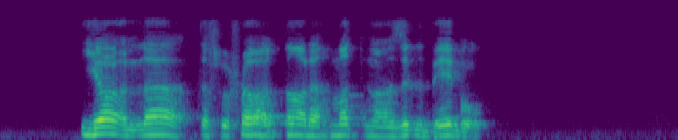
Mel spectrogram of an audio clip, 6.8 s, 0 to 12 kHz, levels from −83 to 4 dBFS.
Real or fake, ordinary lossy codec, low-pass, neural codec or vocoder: fake; MP3, 64 kbps; 7.2 kHz; codec, 16 kHz, 1.1 kbps, Voila-Tokenizer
